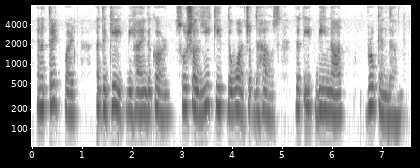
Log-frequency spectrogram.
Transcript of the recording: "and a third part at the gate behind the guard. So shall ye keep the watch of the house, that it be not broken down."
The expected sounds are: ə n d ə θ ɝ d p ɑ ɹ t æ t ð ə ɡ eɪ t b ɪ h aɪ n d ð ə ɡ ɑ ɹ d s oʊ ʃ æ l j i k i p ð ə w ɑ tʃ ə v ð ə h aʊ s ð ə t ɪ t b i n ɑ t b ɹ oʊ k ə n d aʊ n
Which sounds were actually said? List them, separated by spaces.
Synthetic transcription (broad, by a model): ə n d ə t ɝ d p ɑ ɹ t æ t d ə ɡ eɪ t b ɪ h aɪ n d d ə ɡ ɑ ɹ d s oʊ ʃ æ l j i k i p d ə w ɑ tʃ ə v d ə h aʊ s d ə t ɪ t b i n ɑ t b ɹ oʊ k ə n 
